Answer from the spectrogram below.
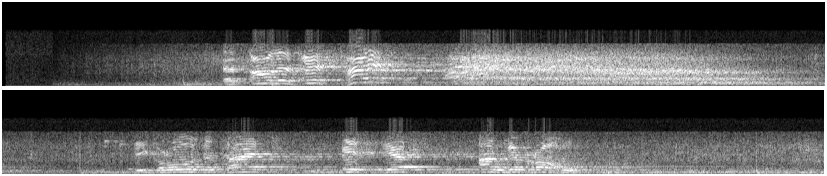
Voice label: axis radio

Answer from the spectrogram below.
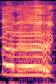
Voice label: us medic

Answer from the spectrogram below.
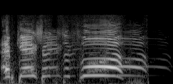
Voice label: ger move up mg

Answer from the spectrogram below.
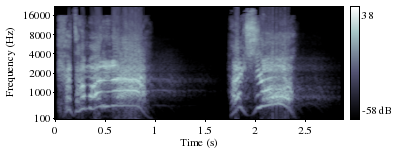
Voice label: jpn displace

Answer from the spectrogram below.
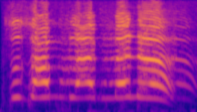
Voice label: ger stick together

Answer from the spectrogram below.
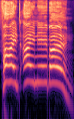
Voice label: ger smoke

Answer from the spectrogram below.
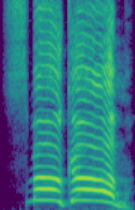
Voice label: us smoke

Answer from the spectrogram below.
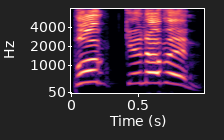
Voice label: ger point secure

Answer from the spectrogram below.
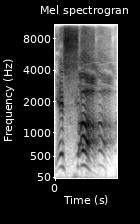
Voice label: brit spread out

